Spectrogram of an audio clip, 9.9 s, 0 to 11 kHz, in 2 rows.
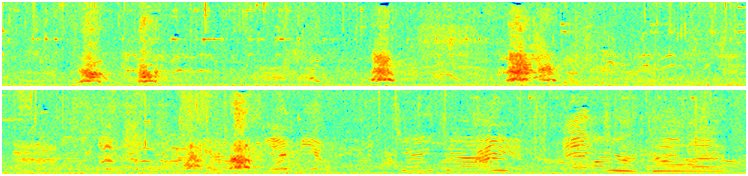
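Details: Yipping from Basenjis romping together at a dog park, January 2014, Ginger Snap among them: sharp paired yelps spaced a second or two apart, then a drawn-out falling whine near the end, with people talking.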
